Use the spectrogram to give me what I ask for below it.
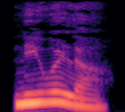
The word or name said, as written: ನಿವ್ವಳ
